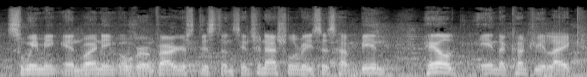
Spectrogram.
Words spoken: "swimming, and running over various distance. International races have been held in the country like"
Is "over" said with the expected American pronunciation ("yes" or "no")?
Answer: yes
